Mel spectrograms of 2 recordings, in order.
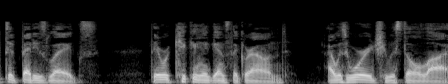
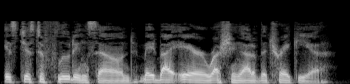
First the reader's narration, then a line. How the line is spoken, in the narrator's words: he explained, always coldly rational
